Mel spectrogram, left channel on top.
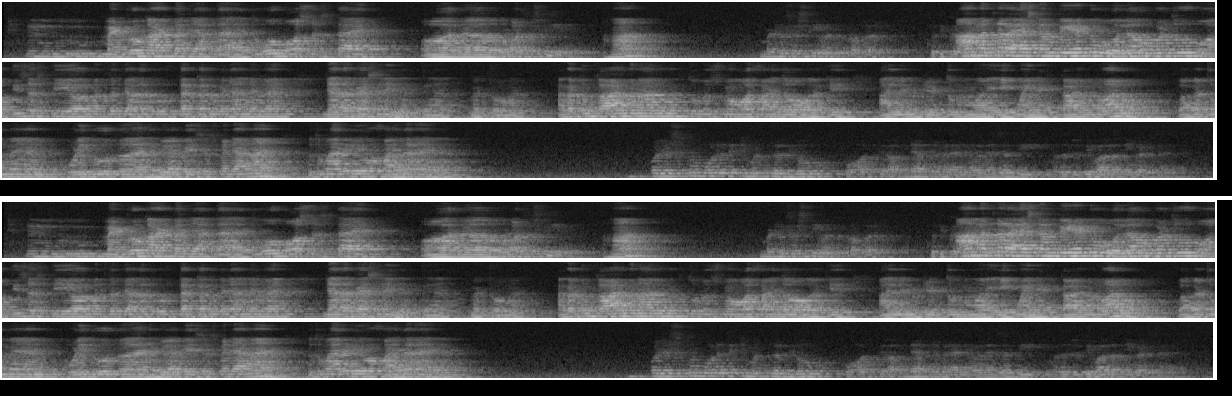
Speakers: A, on the right; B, on the right.
A: मेट्रो कार्ड बन जाता है तो वो बहुत सस्ता है और अ, और
B: अच्छा मेट्रो
A: तुम
B: सस्ती है
A: हाँ
B: मेट्रो सस्ती है मतलब प्रॉपर कोई दिक्कत
A: हाँ
B: नहीं
A: मतलब
B: होगी ज़्यादा
A: as compare to Ola Uber तो वो बहुत ही सस्ती है और मतलब ज़्यादा दूर तक का तुम्हें जाने में ज़्यादा पैसे नहीं लगते हैं मेट्रो में अगर तुम कार्ड बना
B: अच्छा
A: लोगे तो तुम उसमें और फायदा होगा कि अनलिमिटेड तुम एक महीने का कार्ड बनवा लो तो अगर तुम्हें
B: हम्म हम्म,
A: थोड़ी
B: हम्म,
A: दूर रेगुलर बेसिस में जाना है तो तुम्हारे लिए वो फायदा
B: हम्म, हम्म।
A: रहेगा
B: हम्म, और जैसे तुम बोले थे कि मतलब लोग बहुत अपने अपने में रहने वाले हैं जल्दी मतलब जल्दी बात नहीं करते हैं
